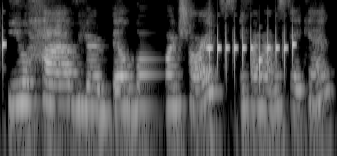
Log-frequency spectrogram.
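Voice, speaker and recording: A woman with a Filipino accent co-hosting an online radio show, chatting casually and promotionally in an excitable, gushing way. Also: fairly high pitch, measured pace, recorded from a distance, very noisy. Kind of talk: casual promotional chat between co-hosts.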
